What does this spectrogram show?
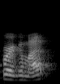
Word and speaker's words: bergamot: very long time so anyways so it is pronounced bergamot apparently umber come it's an interesting one because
